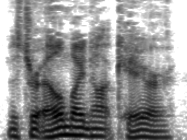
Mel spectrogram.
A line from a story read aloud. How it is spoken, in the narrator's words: mumbled Albert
